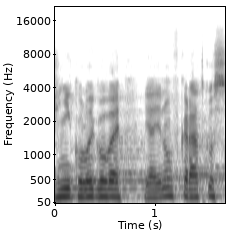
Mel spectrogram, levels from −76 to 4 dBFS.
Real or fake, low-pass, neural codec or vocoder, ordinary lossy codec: fake; 14.4 kHz; autoencoder, 48 kHz, 128 numbers a frame, DAC-VAE, trained on Japanese speech; AAC, 96 kbps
